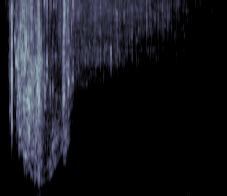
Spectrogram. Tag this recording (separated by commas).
Splash, Water, Liquid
